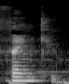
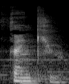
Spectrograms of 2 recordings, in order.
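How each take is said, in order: The two takes are said the same way.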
